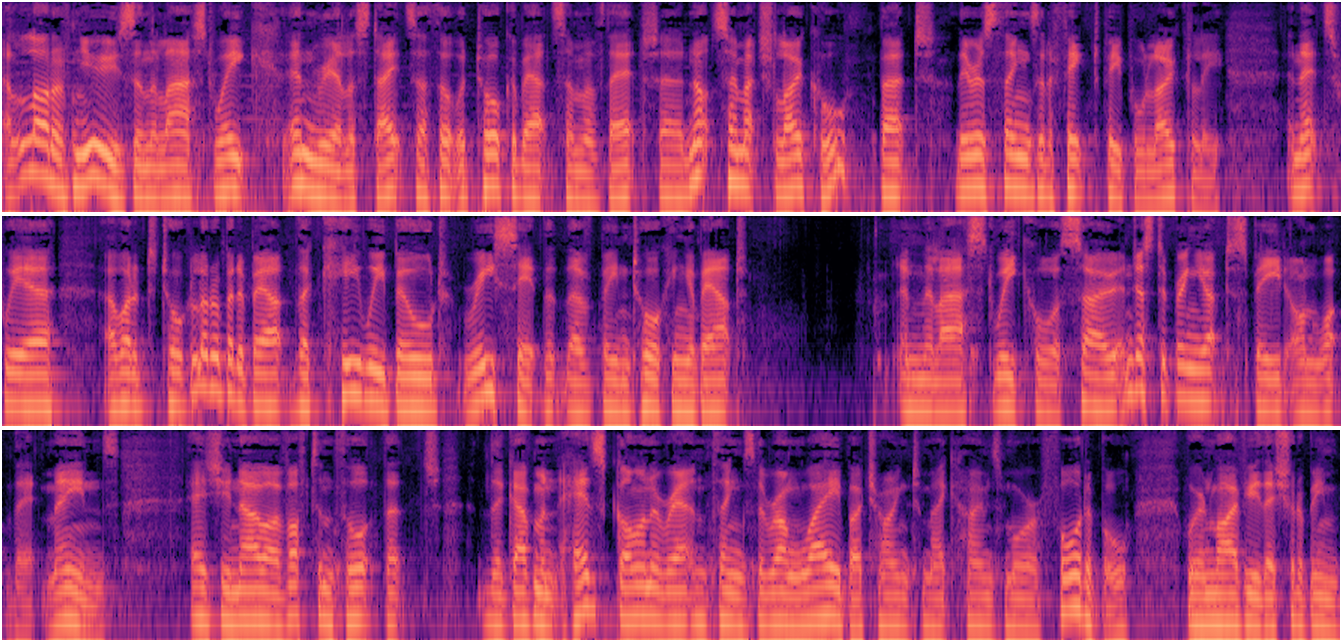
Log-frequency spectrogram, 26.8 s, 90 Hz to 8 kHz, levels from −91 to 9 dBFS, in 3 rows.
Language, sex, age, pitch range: English, male, 30-49, 115-145 Hz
